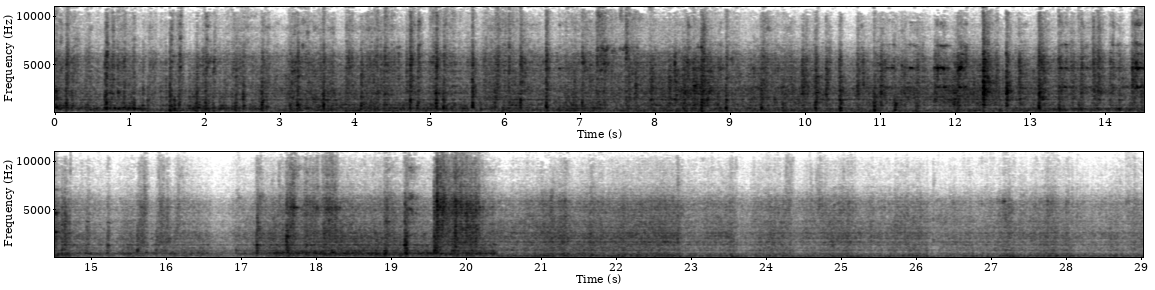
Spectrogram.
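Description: Railway coach running at speed, heard from an open window, with the wheels clicking over the track and pointwork. The sound eases and grows quieter in the last third.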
